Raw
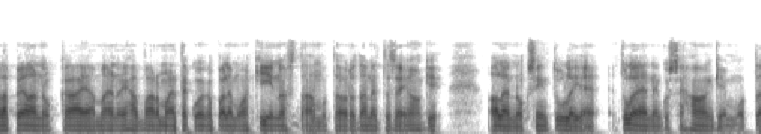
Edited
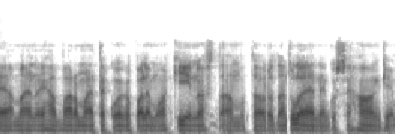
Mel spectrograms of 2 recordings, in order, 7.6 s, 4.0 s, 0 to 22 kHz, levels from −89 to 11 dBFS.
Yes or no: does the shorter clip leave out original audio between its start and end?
yes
